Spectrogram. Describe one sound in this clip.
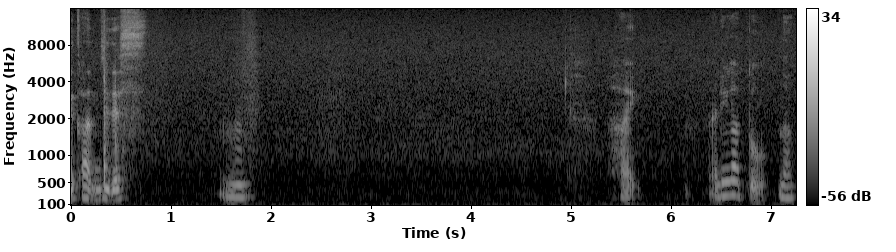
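A young woman speaks softly and haltingly close to a microphone.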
